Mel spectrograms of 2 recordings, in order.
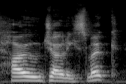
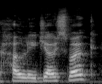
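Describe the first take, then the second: First: The name starts with the sounds 'ho jolie'. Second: The name starts with the sounds 'holy Joe'. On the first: The speaker calls it right. "but it's" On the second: The speaker calls it wrong. "I think I'll mispronounce this name a few times. I think I'll call it"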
